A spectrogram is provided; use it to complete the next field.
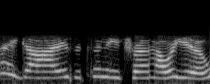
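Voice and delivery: chipper, bright voice. Joining the hosts on the phone line, a guest greets them, chipper and happy. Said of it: "You sound very chipper and happy today".

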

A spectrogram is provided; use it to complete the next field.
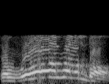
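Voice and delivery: high, slow, drawn-out wrestling ring announcer call.

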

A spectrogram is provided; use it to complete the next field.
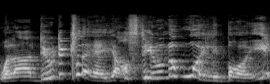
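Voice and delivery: put-on cartoonish Southern accent. Retelling a movie character's line to friends, cartoon southern accent. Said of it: "It's like cartoon Southern".

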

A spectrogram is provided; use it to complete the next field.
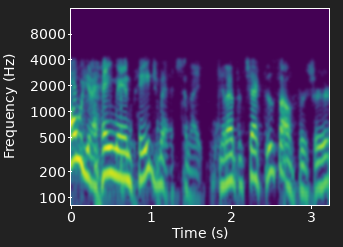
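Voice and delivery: ordinary talk, nothing marked

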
